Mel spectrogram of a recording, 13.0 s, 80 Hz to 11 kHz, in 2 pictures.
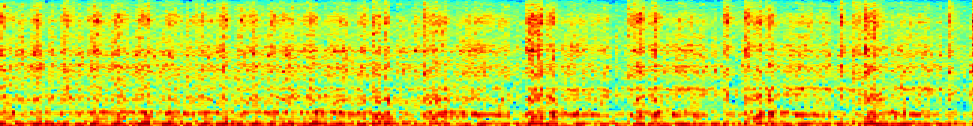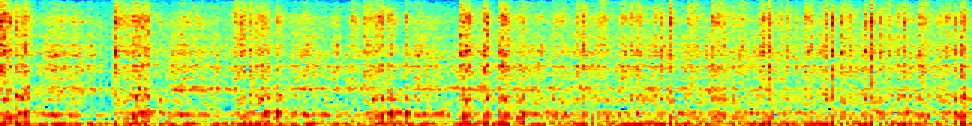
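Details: AWD EG first start on a borrowed 2000cc injector tune, good oil pressure, up-pipe and wastegate dump tube not yet finished; repeated blips rise cleanly and settle with no knocks or rattles. Healthy, peppy, normal running and revving.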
